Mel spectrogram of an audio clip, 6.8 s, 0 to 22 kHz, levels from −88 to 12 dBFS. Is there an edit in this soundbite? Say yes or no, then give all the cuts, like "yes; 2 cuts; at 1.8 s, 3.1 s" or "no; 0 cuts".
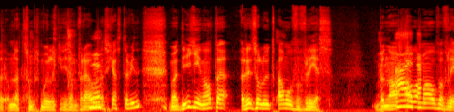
no; 0 cuts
